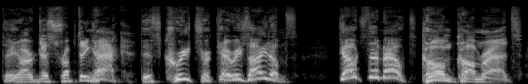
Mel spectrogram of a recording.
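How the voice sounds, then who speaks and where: A man playing a hulking shark-man warrior in a video game, with a rough gravelly voice and stilted, formal, proudly bloodthirsty yet earnest speech. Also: sits high, wildly swooping pitch, a little slow, sharp tone, dry recording, studio quality, exaggerated voice. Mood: battle-roused, proud. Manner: stilted formal diction, grandiose, literal-minded. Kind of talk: video game character voice lines.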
